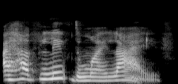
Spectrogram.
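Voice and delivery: calm the crying family, slowly; a lightly voiced old grandmother; grandma's comfort. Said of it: "she said".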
